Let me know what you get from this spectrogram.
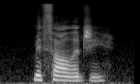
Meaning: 1. The collection of myths of a people, concerning the origin of the people, history, deities, ancestors and heroes 2. A similar body of myths concerning an event, person or institution
- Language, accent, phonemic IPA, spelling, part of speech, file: English, US, /mɪˈθɑ.lə.d͡ʒi/, mythology, noun, En-us-mythology.ogg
